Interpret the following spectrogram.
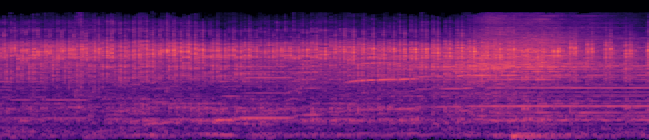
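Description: High school marching band playing its field show: held notes over a bright, dense high wash, with a stronger low hit about three seconds in.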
